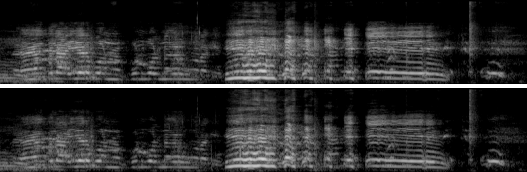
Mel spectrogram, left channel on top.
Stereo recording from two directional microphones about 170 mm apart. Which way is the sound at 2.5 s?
15° right (ahead or behind).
